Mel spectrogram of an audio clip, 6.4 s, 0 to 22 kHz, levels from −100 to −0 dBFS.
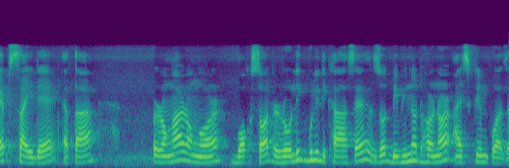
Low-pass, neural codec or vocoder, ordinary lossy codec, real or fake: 7.2 kHz; none; none; real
